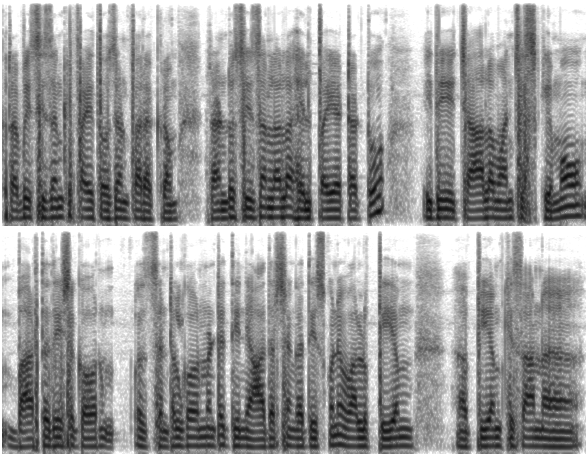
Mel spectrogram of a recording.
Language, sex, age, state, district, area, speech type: Telugu, male, 18-30, Telangana, Sangareddy, rural, spontaneous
